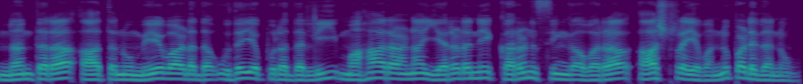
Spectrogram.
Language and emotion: Kannada, neutral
